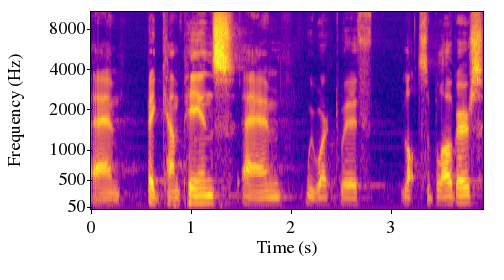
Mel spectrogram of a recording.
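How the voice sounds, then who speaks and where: In a Northern Irish accent, a man talks with monotone, flat intonation. His pitch is fairly low. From Northern Ireland. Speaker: conference speaker, SEO manager. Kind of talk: conference talk. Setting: stage with audience.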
